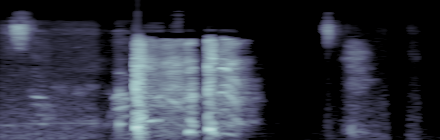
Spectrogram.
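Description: A woman coughing, two loud coughs in quick succession about half a second in.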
